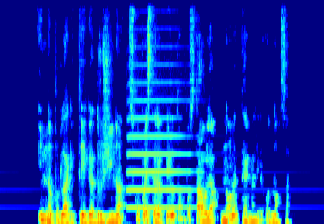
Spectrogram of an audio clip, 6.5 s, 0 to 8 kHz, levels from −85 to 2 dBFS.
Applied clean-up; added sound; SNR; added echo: classical method spectral subtraction.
